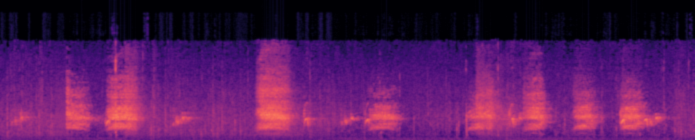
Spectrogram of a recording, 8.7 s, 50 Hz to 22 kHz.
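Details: In Langley, BC, on 1 June 2024, a Steller's jay threatens a Barred Owl perched in its territory. It gives harsh, raspy scolding calls in irregular bursts about every second, behaviour that continues until the owl leaves.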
